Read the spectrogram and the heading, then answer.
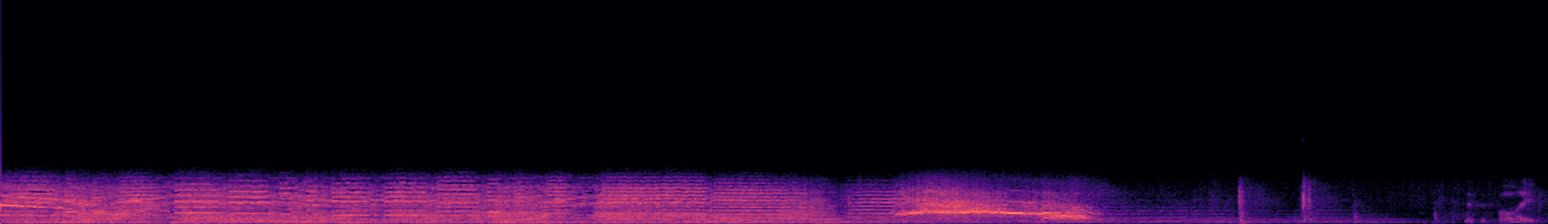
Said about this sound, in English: You mustn't scream like that. I wasn't screaming.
